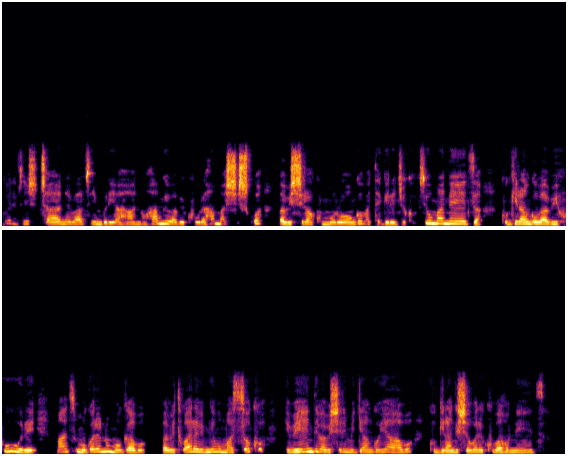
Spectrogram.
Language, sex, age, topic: Rundi, female, 25-35, agriculture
